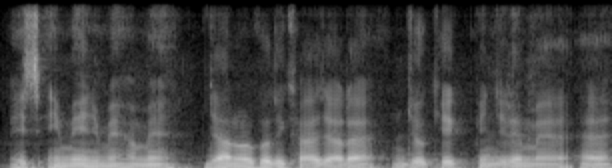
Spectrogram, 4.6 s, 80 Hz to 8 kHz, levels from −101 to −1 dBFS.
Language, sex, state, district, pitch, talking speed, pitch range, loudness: Hindi, male, Bihar, Jamui, 100 Hz, 210 wpm, 100-105 Hz, -28 LUFS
